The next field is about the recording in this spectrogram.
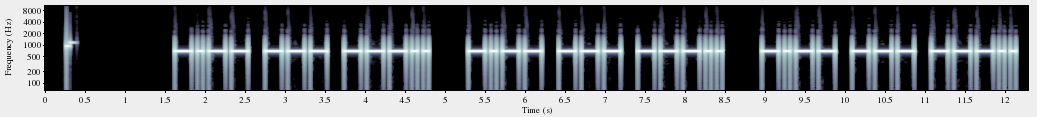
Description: Morse code, heard as a keyed tone, about 17 wpm, 700 Hz. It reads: YO8 YO8 YO8
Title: Callsign Prefixes for Top 25 DXCC - Repeated 3x - 17wpm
